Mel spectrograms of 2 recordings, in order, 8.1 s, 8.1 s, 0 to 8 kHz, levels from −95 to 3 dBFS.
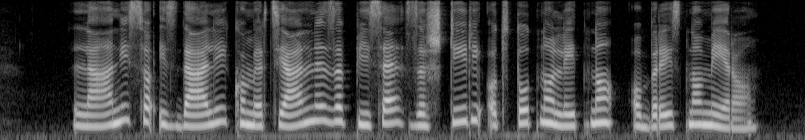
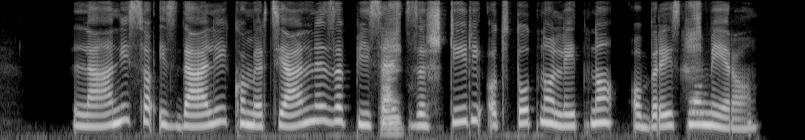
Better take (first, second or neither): first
